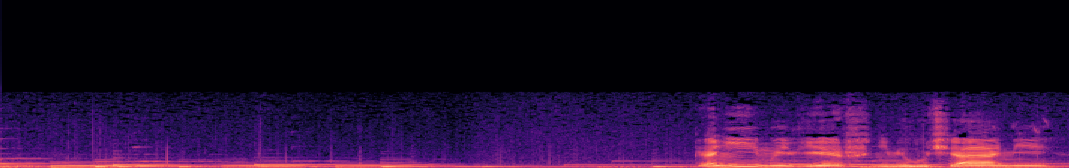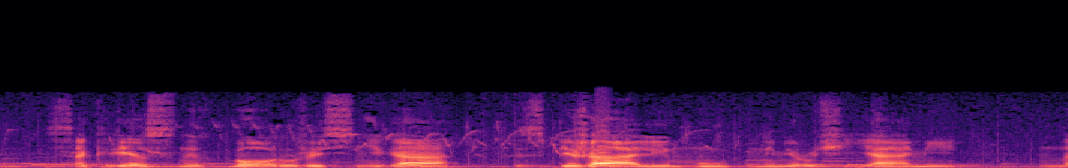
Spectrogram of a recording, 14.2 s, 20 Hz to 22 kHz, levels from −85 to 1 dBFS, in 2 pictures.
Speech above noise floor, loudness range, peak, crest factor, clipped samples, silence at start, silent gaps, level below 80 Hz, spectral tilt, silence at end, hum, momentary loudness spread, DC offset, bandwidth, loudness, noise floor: 23 dB; 9 LU; 0 dBFS; 18 dB; under 0.1%; 0 s; none; -56 dBFS; -5 dB/octave; 0 s; none; 19 LU; under 0.1%; 10 kHz; -17 LUFS; -38 dBFS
